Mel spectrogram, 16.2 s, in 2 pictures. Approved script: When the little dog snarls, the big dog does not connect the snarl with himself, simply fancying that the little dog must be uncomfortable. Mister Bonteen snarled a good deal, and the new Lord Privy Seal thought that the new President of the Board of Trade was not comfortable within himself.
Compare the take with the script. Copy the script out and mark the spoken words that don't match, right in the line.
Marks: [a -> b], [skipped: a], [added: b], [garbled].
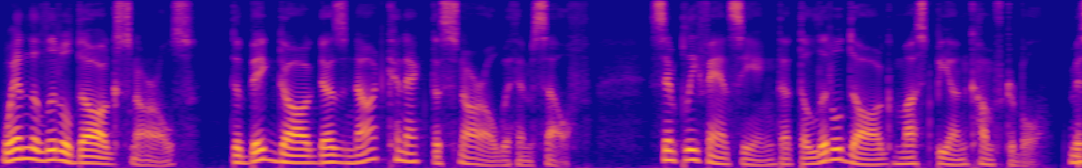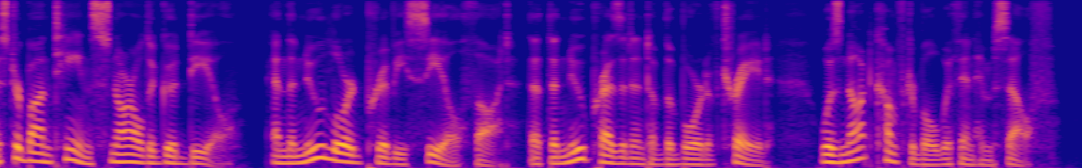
When the little dog snarls, the big dog does not connect the snarl with himself, simply fancying that the little dog must be uncomfortable. Mister Bonteen snarled a good deal, and the new Lord Privy Seal thought that the new President of the Board of Trade was not comfortable within himself.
